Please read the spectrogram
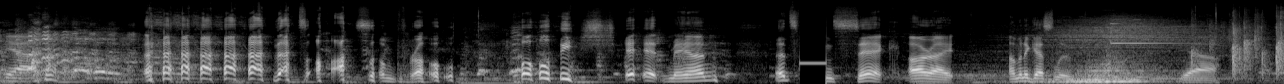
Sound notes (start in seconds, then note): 0.1 everyone laughs; 8.0 beep; 10.1 bell chimes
